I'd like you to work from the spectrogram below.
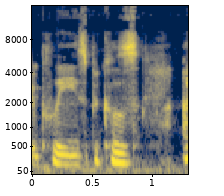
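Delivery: slow, breathy whispered plea; whispering. Real, not acted. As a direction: beg in a whisper. Pleading with other parents.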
